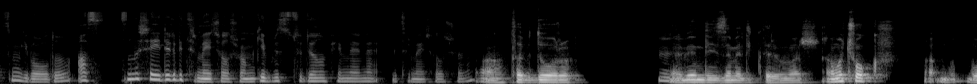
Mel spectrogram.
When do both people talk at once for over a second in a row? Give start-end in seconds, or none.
none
